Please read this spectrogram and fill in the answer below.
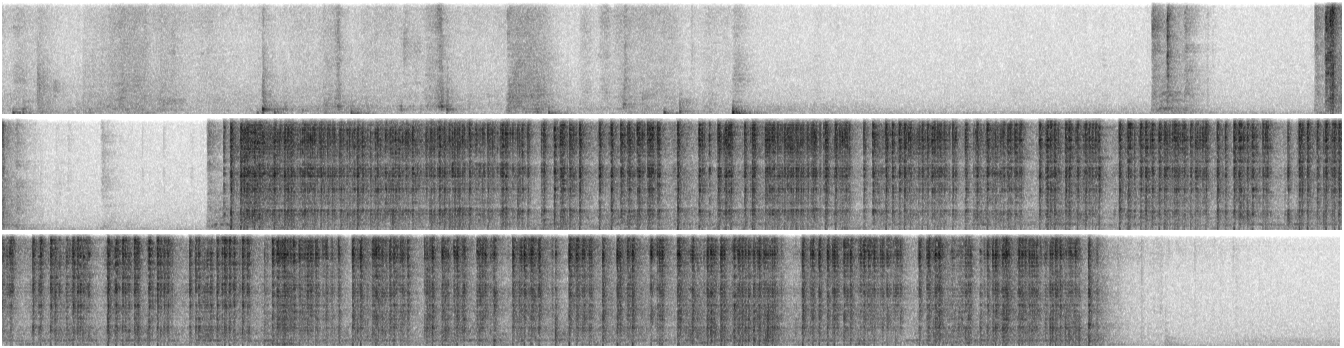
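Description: MIG welder arc crackling steadily for about eleven seconds, starting about eight seconds in, as a bead is run around the back side of a small sprocket held in a vise. Before it come a few light clicks and knocks, then two short sharp bursts.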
